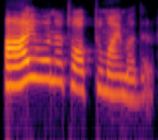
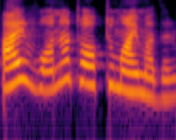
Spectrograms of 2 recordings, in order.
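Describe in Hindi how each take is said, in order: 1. Stress शब्द 'I' पर है। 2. स्ट्रेस शब्द 'want' पर है। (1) "अगर मैं आई पर स्ट्रेस दूं" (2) "ऐसा नहीं है कि कोई मुझे फोर्स कर रहा है"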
